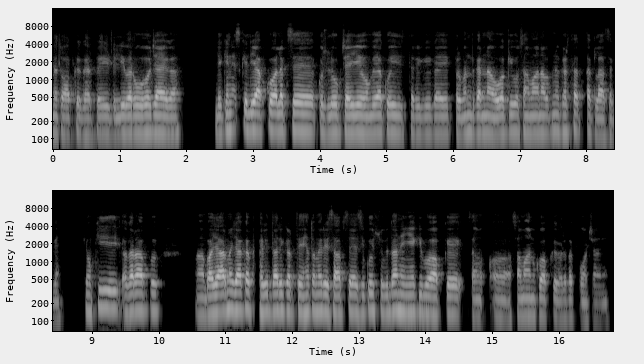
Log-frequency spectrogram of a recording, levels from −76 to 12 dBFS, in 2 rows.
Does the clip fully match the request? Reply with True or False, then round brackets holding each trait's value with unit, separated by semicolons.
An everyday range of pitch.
False (2.3 semitones)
